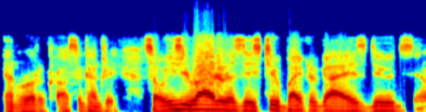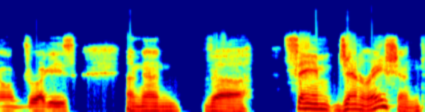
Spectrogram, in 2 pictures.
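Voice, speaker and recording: Chatty low-voiced man, laughing guest. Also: a little slow, dark tone, no room sound. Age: 60s. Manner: chatty, self-deprecating, laughs often. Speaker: guest author. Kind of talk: casual radio interview. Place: radio studio. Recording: dry, dull-sounding radio studio audio.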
